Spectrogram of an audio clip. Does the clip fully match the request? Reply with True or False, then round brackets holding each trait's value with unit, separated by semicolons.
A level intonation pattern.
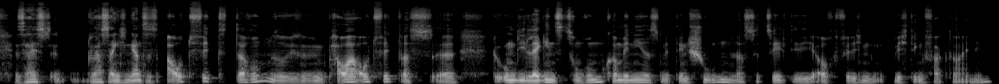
False (3.2 semitones)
